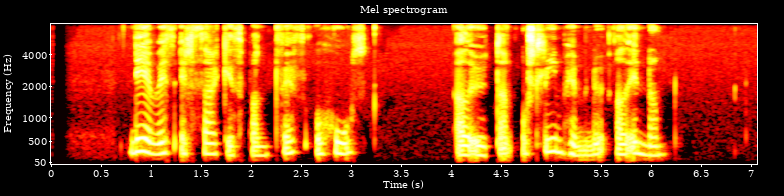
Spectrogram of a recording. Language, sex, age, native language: Icelandic, female, 30-39, Icelandic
